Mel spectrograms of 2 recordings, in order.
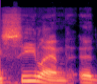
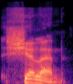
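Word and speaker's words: Sjælland: I'm saying sealand. That's how in Denmark we don't call it that. We call it shellan because the j makes a j sound.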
